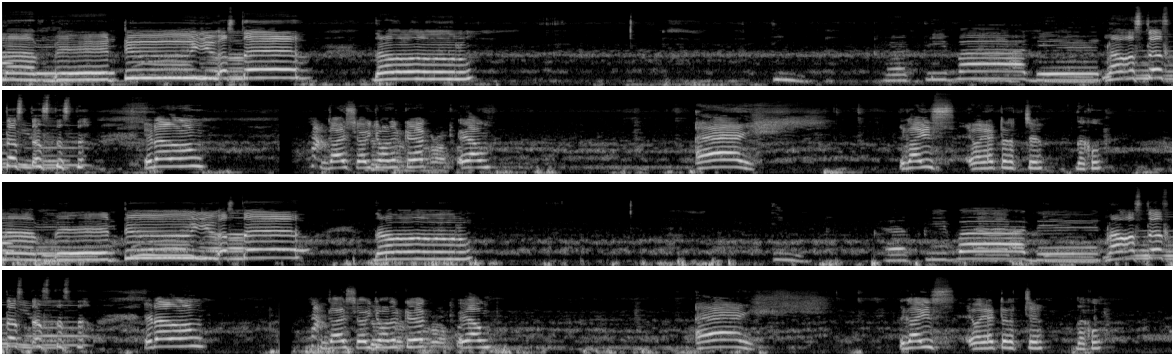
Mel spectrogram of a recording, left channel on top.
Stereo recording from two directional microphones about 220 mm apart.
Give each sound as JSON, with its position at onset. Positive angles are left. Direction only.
{"t": 0.0, "sound": "music", "side_deg": 15}
{"t": 3.7, "sound": "female singing", "side_deg": 15}
{"t": 9.6, "sound": "music", "side_deg": 0}
{"t": 14.9, "sound": "a woman's voice", "side_deg": 0}
{"t": 18.6, "sound": "a child's voice", "side_deg": 15}
{"t": 20.7, "sound": "a woman's voice", "side_deg": 0}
